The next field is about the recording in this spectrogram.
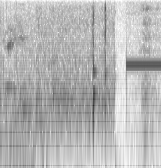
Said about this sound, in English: We can't come to the phone right now. She'll leave a message after the beep.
